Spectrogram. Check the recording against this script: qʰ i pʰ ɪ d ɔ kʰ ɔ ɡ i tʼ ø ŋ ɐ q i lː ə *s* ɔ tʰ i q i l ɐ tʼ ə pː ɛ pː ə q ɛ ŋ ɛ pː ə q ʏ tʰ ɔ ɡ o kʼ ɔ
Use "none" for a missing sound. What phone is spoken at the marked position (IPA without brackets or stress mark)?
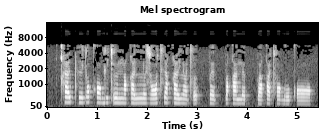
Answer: z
